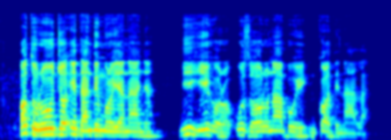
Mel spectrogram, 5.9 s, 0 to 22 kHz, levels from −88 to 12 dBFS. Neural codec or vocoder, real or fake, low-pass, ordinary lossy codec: none; real; 14.4 kHz; none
